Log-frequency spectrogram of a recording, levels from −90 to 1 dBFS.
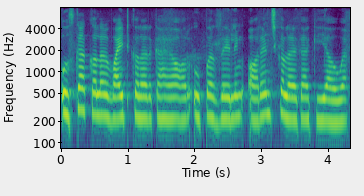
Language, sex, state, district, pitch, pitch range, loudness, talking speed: Hindi, male, Jharkhand, Garhwa, 220 Hz, 215-235 Hz, -16 LUFS, 195 wpm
